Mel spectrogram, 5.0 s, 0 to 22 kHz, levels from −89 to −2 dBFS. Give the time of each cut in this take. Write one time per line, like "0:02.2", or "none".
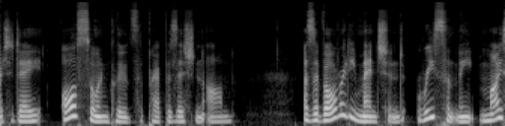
none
